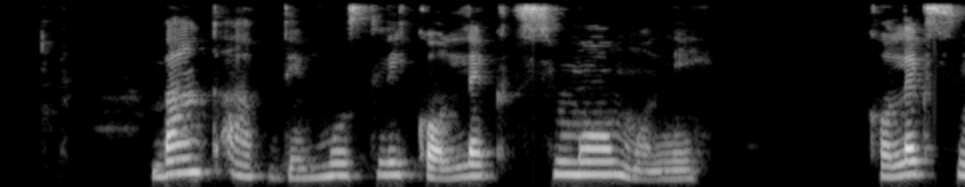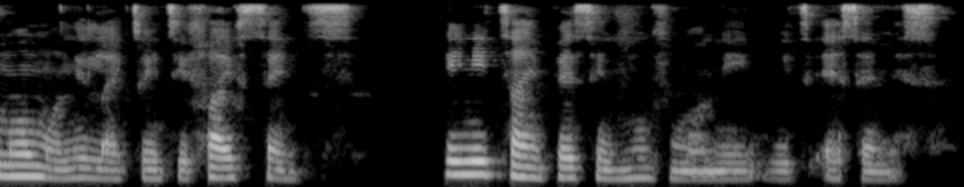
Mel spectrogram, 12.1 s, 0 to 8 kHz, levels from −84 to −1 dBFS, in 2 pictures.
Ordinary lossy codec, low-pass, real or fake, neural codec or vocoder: none; 7.2 kHz; real; none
